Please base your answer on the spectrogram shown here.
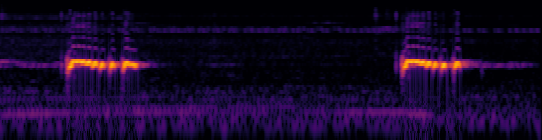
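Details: Local zebra dove with a deep, bass voice, used as a lure: two loud, rapid stuttering coo phrases two and a half seconds apart, each ending in a soft, level fading note.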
